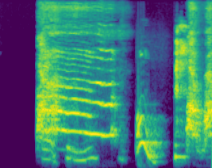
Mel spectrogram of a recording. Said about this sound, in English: And there's Momo. So Momo always shows up in the podcast at some point. We just never know when. He's such a good tiny guard dog.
